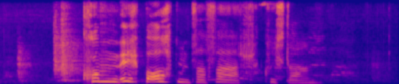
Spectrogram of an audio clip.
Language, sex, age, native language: Icelandic, male, 11, Icelandic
